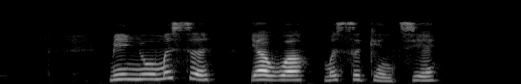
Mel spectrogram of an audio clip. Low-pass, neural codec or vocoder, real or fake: 7.2 kHz; none; real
